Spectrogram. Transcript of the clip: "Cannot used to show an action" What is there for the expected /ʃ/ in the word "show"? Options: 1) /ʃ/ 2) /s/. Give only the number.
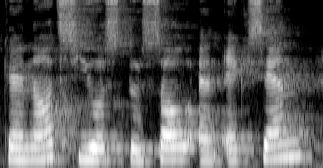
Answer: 2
